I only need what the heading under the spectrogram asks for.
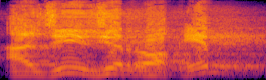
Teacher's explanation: Azizir Rahim itu ada alif lam tapi tidak kebaca. Itu namanya alif lam syamsiyah.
